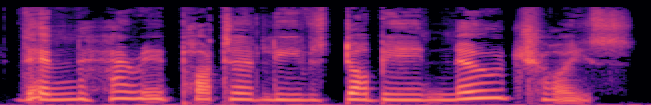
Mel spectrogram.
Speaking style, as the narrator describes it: said the elf sadly

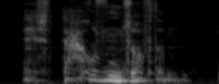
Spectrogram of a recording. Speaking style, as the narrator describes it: he whispered, his voice being sucked away and silenced by the massed ranks of books

